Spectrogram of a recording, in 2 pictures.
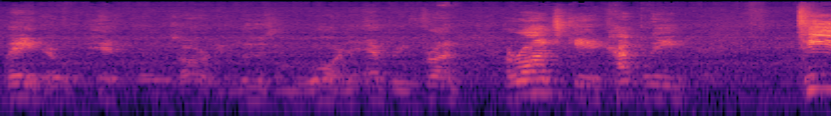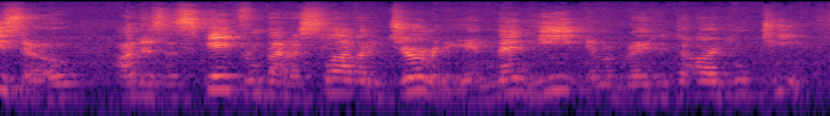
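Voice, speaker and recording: A man in a staged reading playing a boastful, defensive, hard-drinking old writer, rambling and halting as he justifies himself. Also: a little high, lively intonation, lightly acted. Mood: nostalgic, animated. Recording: distant echoey room, noisy draft recording.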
